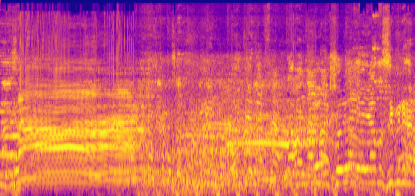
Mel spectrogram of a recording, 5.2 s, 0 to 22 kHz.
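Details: Sahiwal bull calves traded at the start of Ambari market in Dinajpur, Bangladesh, on 23 February; a sustained, even-pitched moo lasts about two seconds, then fades into male voices haggling.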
